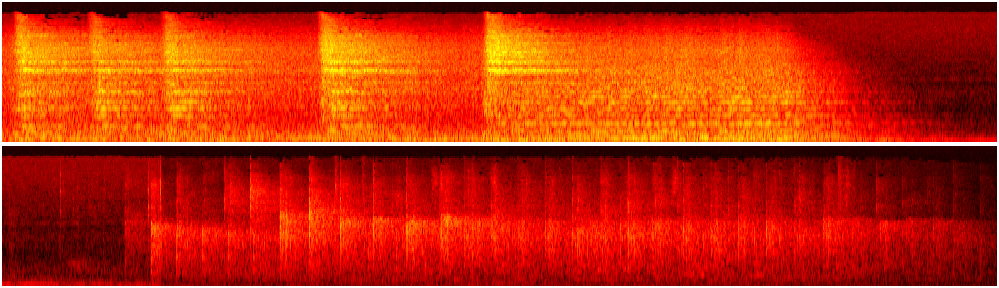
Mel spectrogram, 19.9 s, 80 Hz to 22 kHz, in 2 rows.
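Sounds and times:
audience applause: 11.2 - 19.9.

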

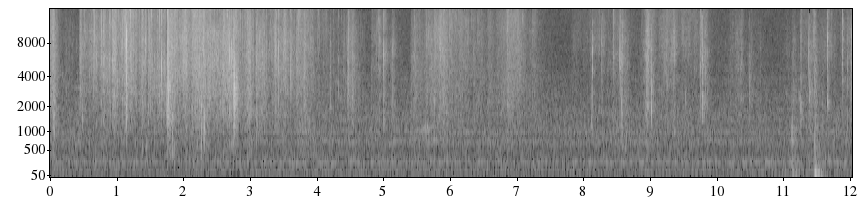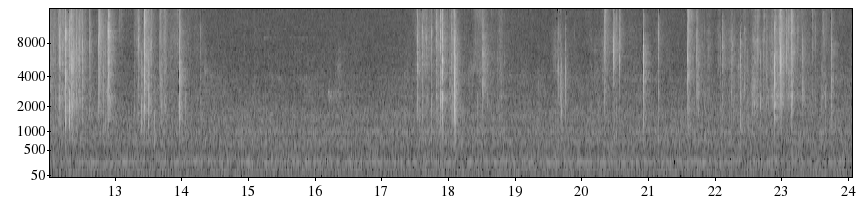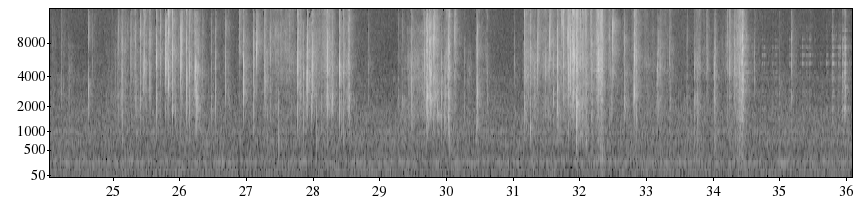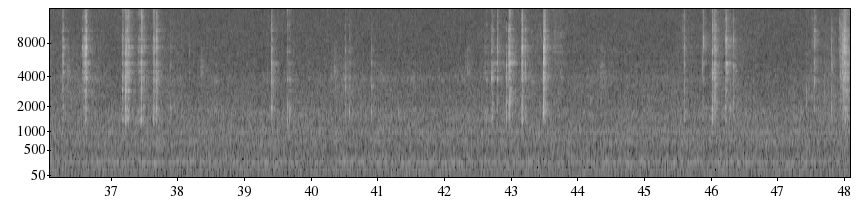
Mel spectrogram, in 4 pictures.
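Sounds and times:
plastic bag crinkling: 0.0 - 7.4, 8.0 - 10.6, 11.2 - 14.1, 17.5 - 18.9, 19.6 - 23.8, 24.6 - 28.7, 29.3 - 35.2
steady low hum: 0.0 - 48.0.

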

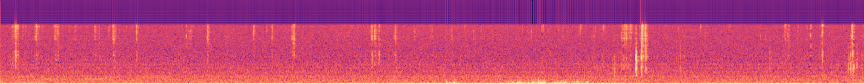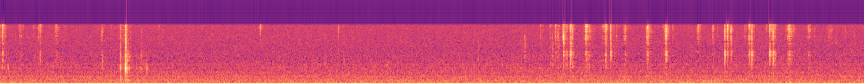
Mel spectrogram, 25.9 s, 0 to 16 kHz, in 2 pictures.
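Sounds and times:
steady hiss: 0.0 - 25.9
hedgehog crunching dry food: 0.1 - 4.6, 5.5 - 15.4, 20.8 - 25.6.

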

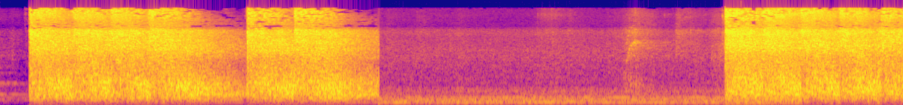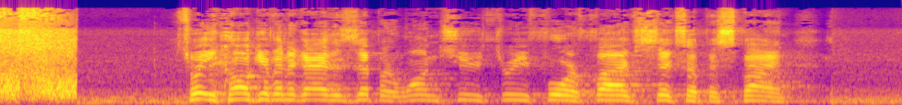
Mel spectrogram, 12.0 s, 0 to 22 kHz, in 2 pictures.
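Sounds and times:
revolver shots indoors: 0.0 - 2.8, 4.1 - 6.6.

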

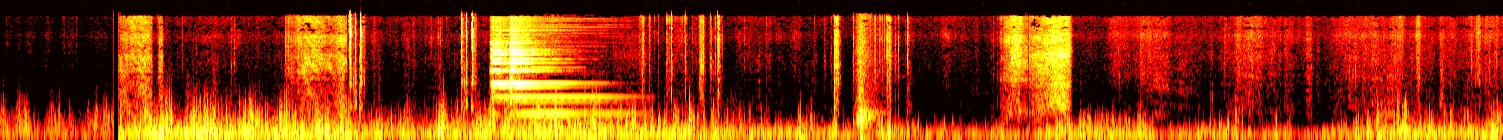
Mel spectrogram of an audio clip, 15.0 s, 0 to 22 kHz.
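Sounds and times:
wind on microphone: 0.0 - 15.0
notification ding: 4.9 - 6.4.

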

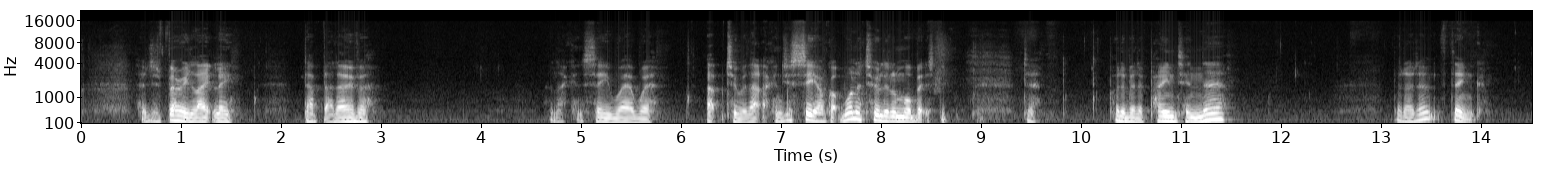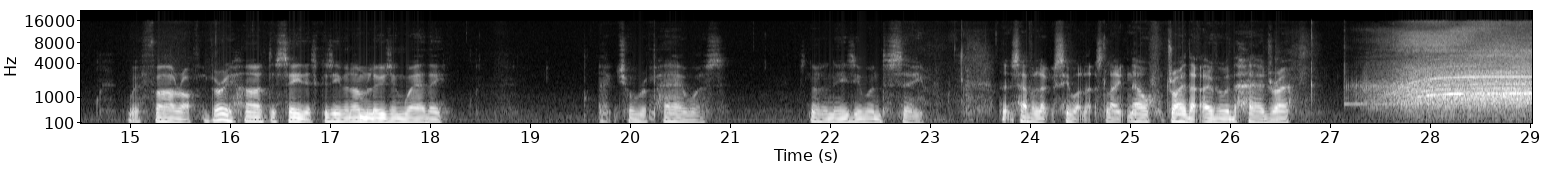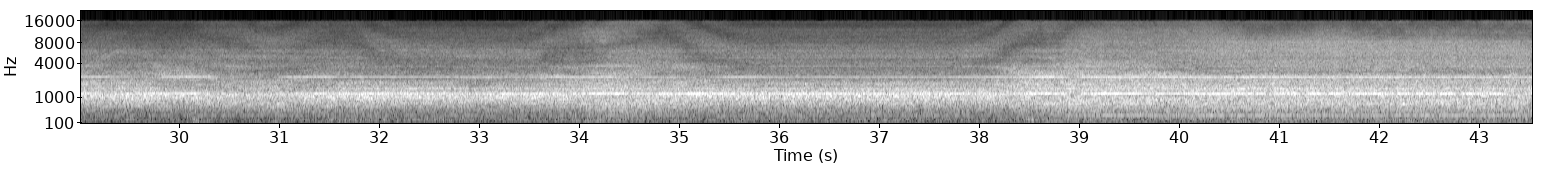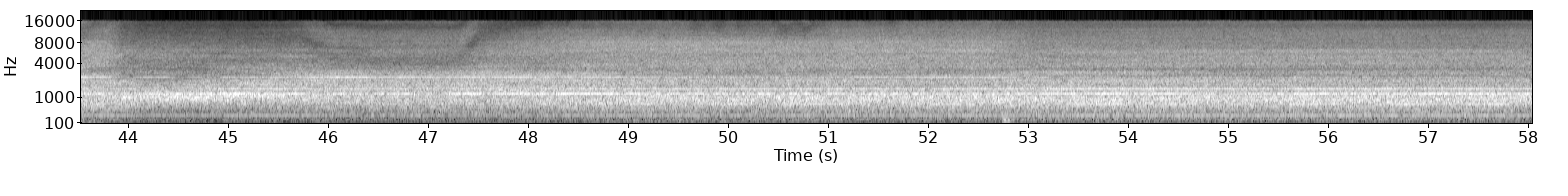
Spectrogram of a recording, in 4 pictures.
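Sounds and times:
hair dryer running: 27.2 - 58.0.

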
